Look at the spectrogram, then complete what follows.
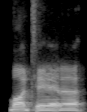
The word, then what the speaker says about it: Montana: Did you ask if it's Montana or pronounced a different way or? Yeah. Just Montana.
